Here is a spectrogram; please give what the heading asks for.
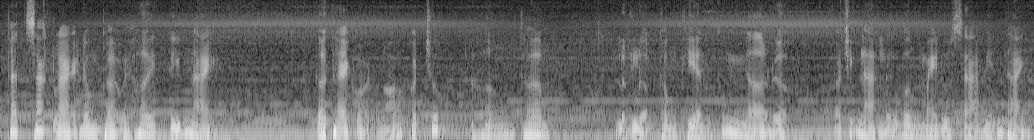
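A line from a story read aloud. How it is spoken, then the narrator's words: Glum sighing mutter. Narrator (Vietnamese): Dực lão buồn bực … thở nhẹ một hơi lẩm bẩm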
